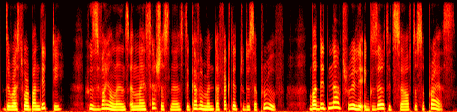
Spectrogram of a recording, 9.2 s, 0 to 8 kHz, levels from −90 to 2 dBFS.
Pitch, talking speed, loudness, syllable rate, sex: 240 Hz, 140 wpm, -19 LUFS, 5.1 syllables/s, female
